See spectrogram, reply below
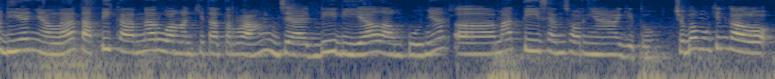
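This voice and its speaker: A young woman hosts a casual product review, chatting informally and often addressing her viewers directly. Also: high-pitched. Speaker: product review video host.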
